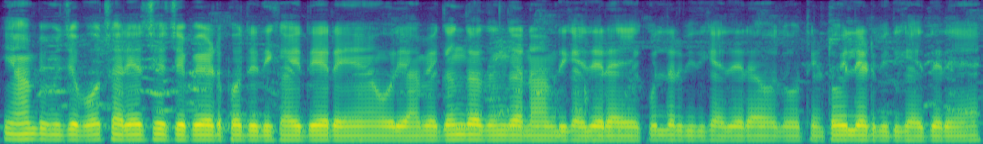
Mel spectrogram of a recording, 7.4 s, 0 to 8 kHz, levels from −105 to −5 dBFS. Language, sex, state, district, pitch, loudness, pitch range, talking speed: Hindi, male, Rajasthan, Bikaner, 95 Hz, -17 LUFS, 95-100 Hz, 315 wpm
